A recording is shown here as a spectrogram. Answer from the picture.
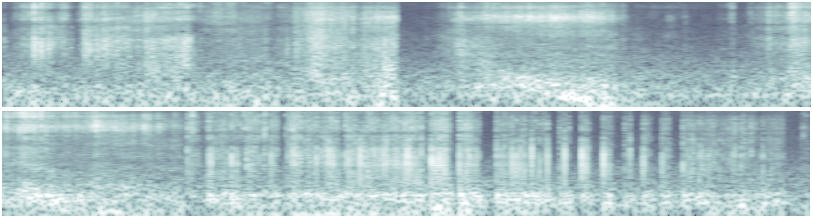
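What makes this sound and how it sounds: A thin, smooth black scarf with a white skull print is gathered up while long red nails scrunch, scratch and rub the fabric. The result is a bright, crinkly rustle and scraping that swells and fades in waves, ending in rapid short scratches.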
